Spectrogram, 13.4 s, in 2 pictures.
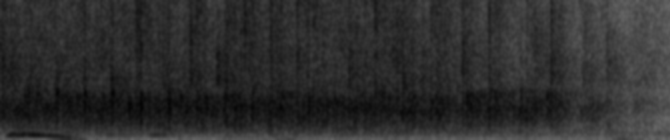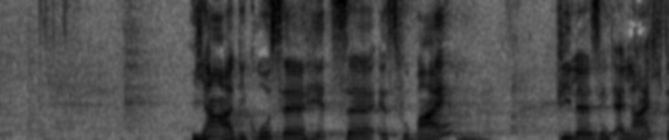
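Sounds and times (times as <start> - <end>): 
audience applause: 0.0 - 6.2
speech: 8.6 - 11.5, 12.3 - 13.3.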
